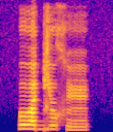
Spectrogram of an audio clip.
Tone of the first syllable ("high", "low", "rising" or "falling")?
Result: high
